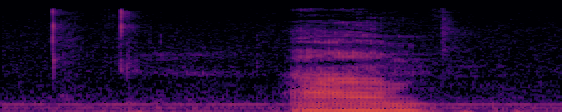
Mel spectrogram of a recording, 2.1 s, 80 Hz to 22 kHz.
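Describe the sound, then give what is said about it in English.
A few small, sharp button clicks on a 302 audio mixer connected to a microphone, spaced irregularly, a pair early and another pair near the end, with a brief hum-like voiced sound in between and a low background hum throughout. “All the buttons on this 302 work.”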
